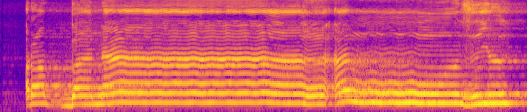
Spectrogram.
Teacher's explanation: Rabbana anzil, nun sukun bertemu zain, ikfa hakiki, kita samarkan bunyi nun sukun dan mendengung selama 3 harokat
